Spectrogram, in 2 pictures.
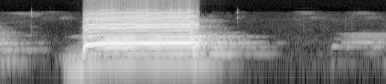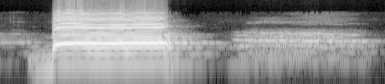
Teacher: बा दोनों होठों की तरी वाले हिस्से से अदा होता है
